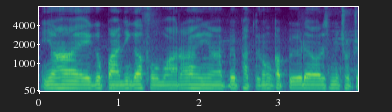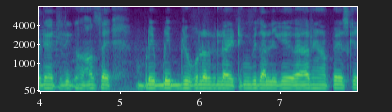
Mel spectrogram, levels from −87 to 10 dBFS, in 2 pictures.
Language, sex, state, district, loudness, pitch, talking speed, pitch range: Hindi, male, Haryana, Charkhi Dadri, -17 LUFS, 120 Hz, 255 wpm, 120-125 Hz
